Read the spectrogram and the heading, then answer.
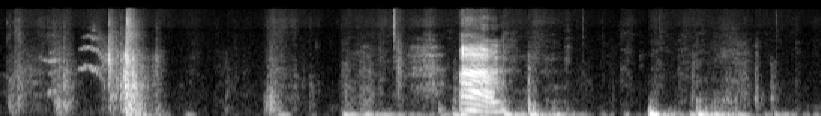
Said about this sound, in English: Oh, let me close my door. Hold on.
